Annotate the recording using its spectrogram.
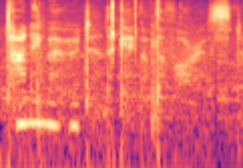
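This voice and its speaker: Here a New Zealand-accented woman whispers unhurriedly, offering calm, soothing ASMR narration about travel.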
